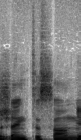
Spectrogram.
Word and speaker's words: Shang Tsung: Did you guys ever used to do that, like, as just for fun, like in the Shang Tsung? – Yeah, because that's how it's pronounced. That's how it's spelled, right? T-S. – Yeah. – U-N-G.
